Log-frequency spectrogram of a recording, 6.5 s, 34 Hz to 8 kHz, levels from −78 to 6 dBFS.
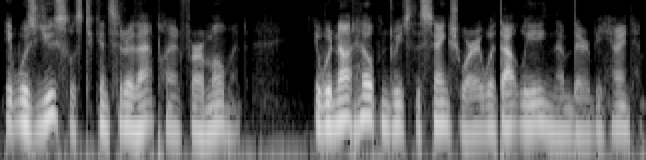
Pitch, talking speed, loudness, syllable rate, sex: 110 Hz, 225 wpm, -19 LUFS, 6.3 syllables/s, male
